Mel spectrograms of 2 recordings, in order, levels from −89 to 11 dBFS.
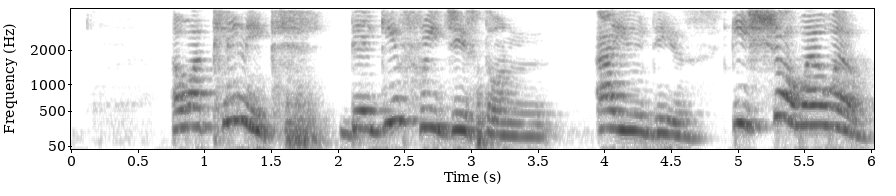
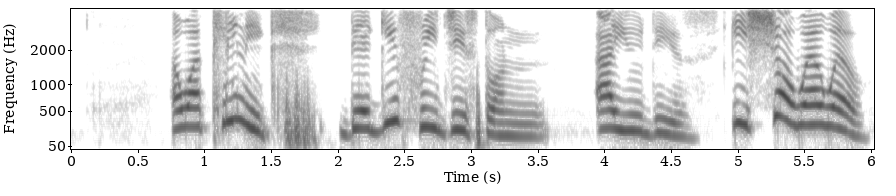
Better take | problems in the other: second | room echo; dies away in 0.3 s

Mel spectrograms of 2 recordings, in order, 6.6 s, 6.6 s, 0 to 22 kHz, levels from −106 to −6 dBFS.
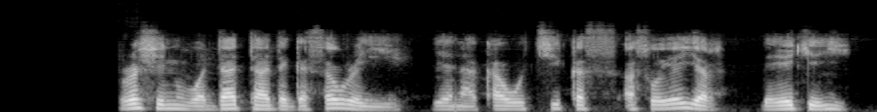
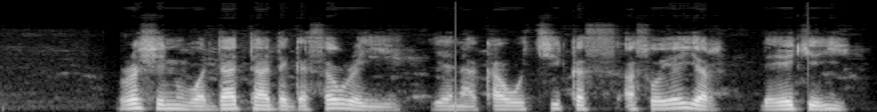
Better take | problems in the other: second | noise reduction (neural mask model DeepFilterNet 3)

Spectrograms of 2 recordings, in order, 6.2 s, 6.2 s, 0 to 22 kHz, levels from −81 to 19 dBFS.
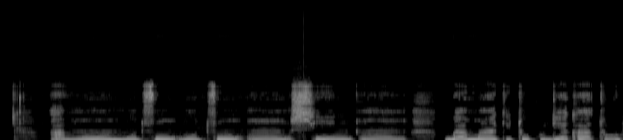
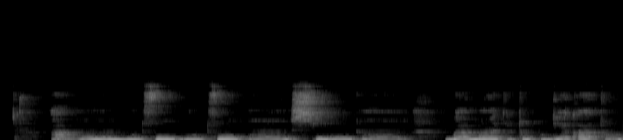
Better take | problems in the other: first | room echo; dies away in 0.6 s

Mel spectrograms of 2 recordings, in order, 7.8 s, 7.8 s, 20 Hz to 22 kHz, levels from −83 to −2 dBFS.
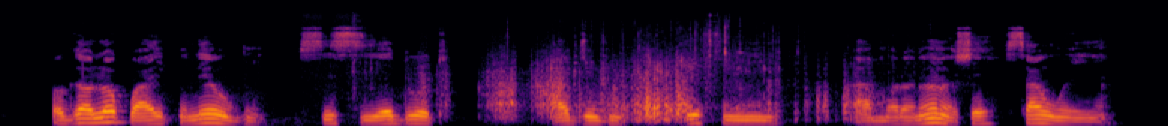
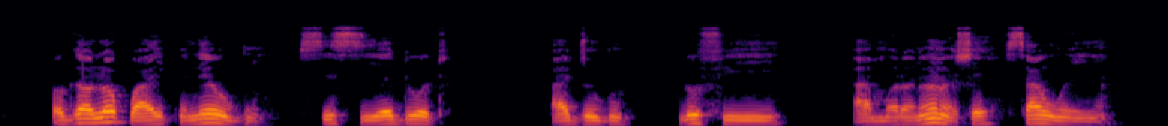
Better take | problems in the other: second | noise reduction (neural mask model RNNoise)

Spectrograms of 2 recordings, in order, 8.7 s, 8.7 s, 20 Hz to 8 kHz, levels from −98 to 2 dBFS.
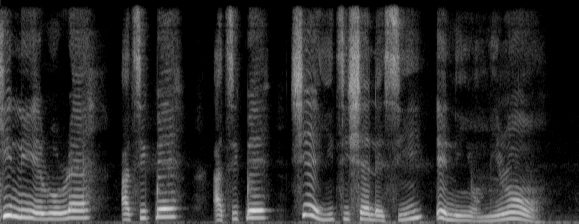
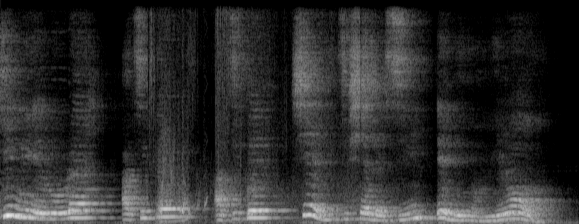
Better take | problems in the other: first | noise reduction (neural separator model SepFormer DNS4)

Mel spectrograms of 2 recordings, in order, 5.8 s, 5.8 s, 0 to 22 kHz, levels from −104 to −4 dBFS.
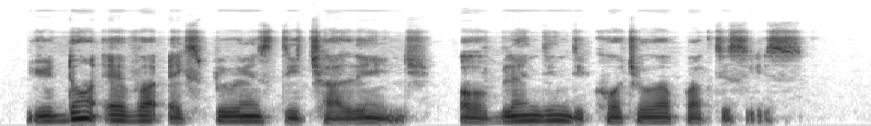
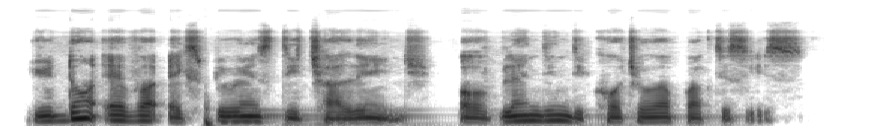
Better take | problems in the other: first | noise reduction (neural mask model DeepFilterNet 3)

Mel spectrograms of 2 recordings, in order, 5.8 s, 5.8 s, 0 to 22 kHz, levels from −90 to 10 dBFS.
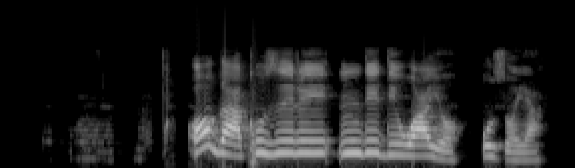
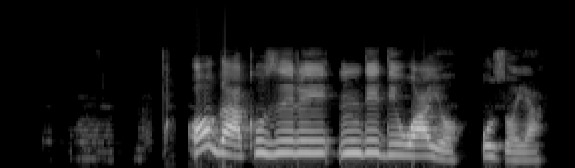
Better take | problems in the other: second | background sound (Whoosh, swoosh, swish); 15 dB below the speech

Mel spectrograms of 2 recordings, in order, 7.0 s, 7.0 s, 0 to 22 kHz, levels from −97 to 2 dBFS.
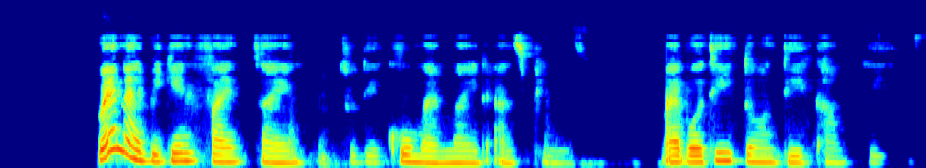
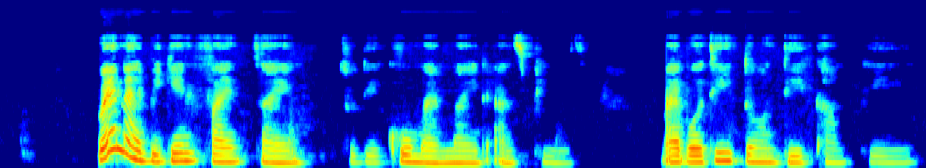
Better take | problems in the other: second | noise reduction (neural mask model Resemble Enhance denoiser)

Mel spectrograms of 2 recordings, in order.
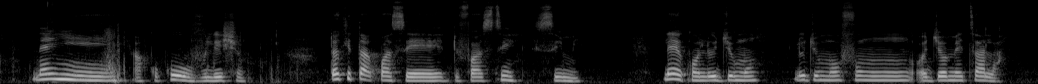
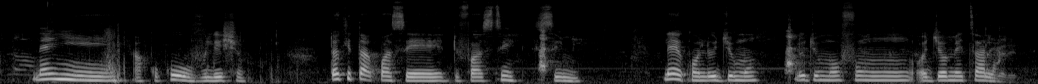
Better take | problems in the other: first | background sound (Dog); 19 dB below the speech

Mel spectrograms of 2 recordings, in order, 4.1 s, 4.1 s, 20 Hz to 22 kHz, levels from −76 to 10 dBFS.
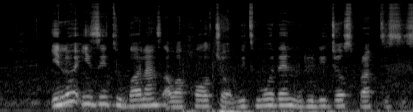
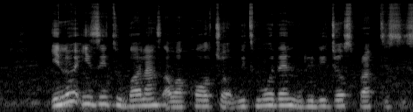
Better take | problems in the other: second | background sound (Clock); 7 dB below the speech

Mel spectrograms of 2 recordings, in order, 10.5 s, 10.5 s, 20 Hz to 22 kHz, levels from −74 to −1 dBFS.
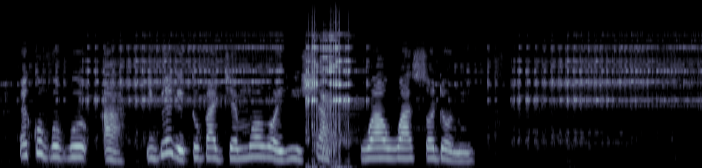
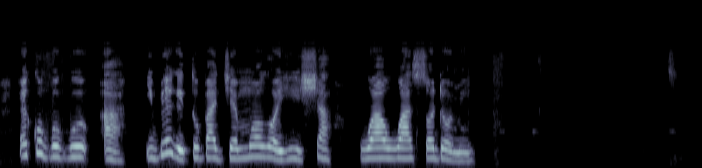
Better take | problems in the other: second | noise reduction (classical method Wiener filter)

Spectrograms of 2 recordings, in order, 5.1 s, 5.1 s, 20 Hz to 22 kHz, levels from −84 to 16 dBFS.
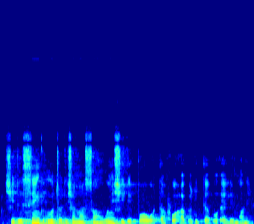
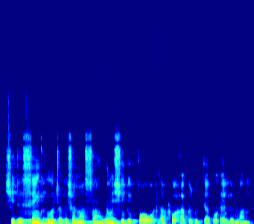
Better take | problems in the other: first | noise reduction (neural mask model Resemble Enhance denoiser)

